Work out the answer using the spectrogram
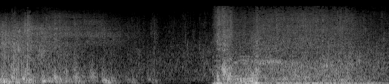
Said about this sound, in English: Into a freezing river. At least I think it's a river. I feel the current boiling beneath me, sweeping through the twists and turns in this underground channel.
